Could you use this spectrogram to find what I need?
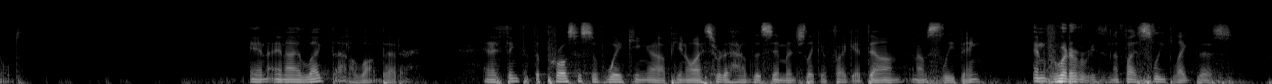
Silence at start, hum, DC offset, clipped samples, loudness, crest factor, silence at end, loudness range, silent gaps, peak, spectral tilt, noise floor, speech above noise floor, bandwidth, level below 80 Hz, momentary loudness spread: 0.05 s; none; under 0.1%; under 0.1%; -33 LUFS; 24 dB; 0 s; 6 LU; none; -10 dBFS; -6 dB/octave; -75 dBFS; 43 dB; 7.6 kHz; -48 dBFS; 11 LU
